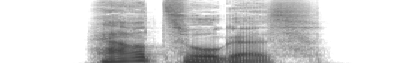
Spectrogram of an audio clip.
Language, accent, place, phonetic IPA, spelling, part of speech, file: German, Germany, Berlin, [ˈhɛʁt͡soːɡəs], Herzoges, noun, De-Herzoges.ogg
- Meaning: genitive singular of Herzog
